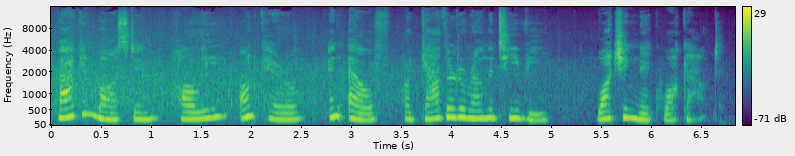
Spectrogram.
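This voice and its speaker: A woman's voice: a little high, measured pace, a faint crowd, a little hiss or hum, low-quality recording. A woman reading scripted narration for a radio drama.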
